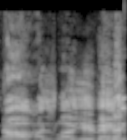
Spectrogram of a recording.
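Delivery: sweet-talking through a laugh. Retold or imitated. Husband dodging his wife's question, laughing sweet talk. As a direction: charm her to dodge the question.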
